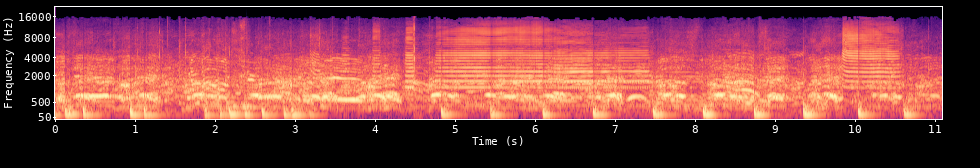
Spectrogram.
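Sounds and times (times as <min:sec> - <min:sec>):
drum beat: 0:00.0 - 0:03.4, 0:04.4 - 0:10.9
crowd chanting: 0:00.0 - 0:11.0
horn long note: 0:03.2 - 0:08.4, 0:09.8 - 0:10.7.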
